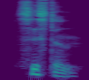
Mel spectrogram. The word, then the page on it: cistern: Australian English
